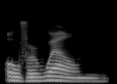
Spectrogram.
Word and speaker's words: overwhelmed: So remember to hold the L, hold your tongue in the L position for a little longer so that you can still make noise and hear the L as you're closing your lips for the M.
